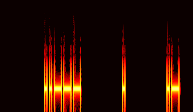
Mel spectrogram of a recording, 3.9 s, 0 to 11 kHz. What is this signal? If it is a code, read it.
Morse code, heard as a keyed tone, about 25 wpm, spaced as for 9 wpm, 700 Hz. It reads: 2EA
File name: Lesson 14e - Number 2 - Three Characters 25wpm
